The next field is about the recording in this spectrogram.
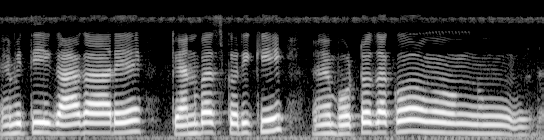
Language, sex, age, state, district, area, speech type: Odia, female, 45-60, Odisha, Malkangiri, urban, spontaneous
